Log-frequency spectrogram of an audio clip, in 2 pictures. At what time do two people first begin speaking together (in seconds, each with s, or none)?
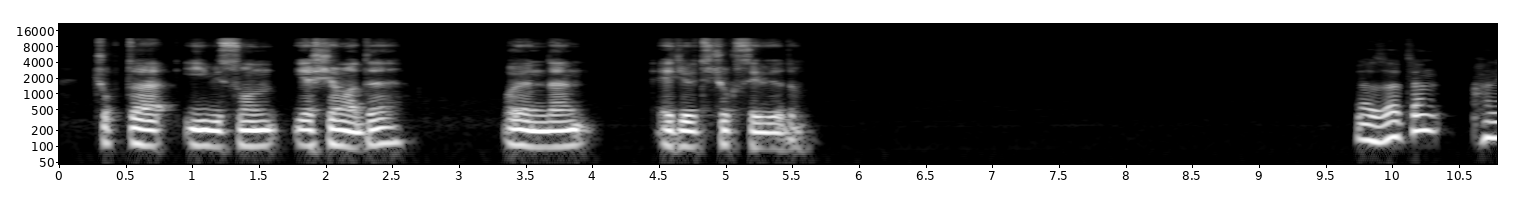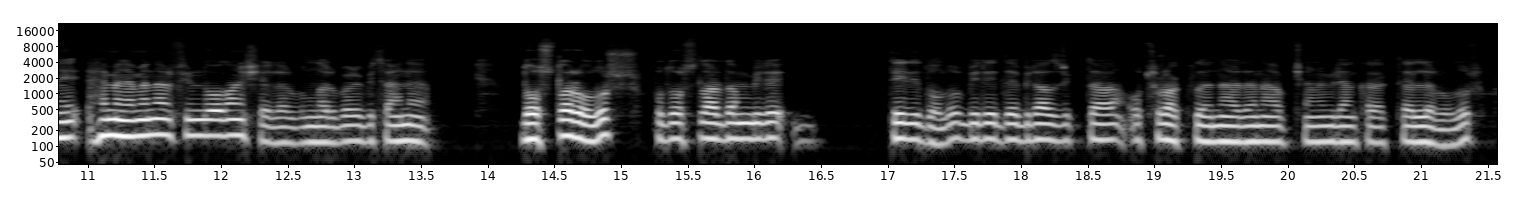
none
